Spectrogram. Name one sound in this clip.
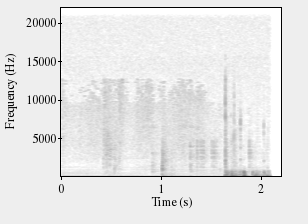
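An electric bass guitar plays loud low notes through an amplifier.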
